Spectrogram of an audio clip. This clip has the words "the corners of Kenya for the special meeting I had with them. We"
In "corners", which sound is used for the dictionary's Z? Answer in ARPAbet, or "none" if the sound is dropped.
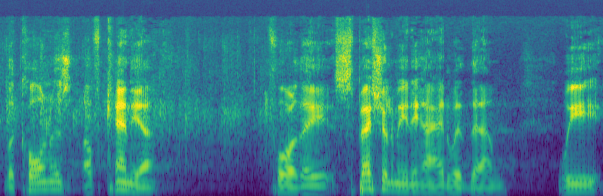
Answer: Z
